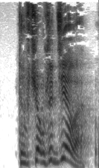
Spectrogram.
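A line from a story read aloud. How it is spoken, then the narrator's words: Indignant question. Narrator (Russian): возмущенно спрашивает Кристал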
